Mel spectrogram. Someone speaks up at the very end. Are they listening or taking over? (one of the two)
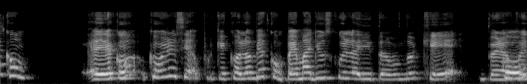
listening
